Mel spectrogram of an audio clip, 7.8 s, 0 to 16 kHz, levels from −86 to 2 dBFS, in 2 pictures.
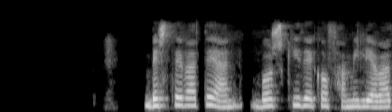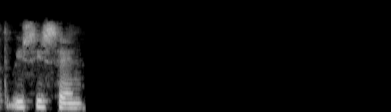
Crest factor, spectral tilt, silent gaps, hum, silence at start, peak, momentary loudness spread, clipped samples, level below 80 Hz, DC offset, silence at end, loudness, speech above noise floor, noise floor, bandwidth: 20 dB; -4.5 dB/octave; 1.19-1.44 s, 2.44-2.49 s; none; 1.05 s; -2 dBFS; 6 LU; under 0.1%; -64 dBFS; under 0.1%; 3.1 s; -20 LUFS; over 71 dB; under -90 dBFS; 7.8 kHz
